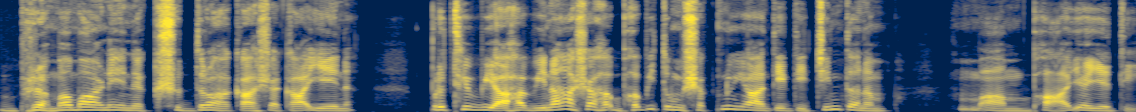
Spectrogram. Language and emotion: Sanskrit, fearful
